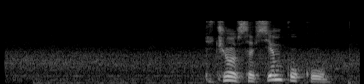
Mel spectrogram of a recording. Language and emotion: Russian, angry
